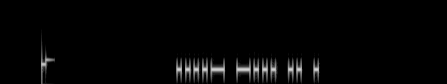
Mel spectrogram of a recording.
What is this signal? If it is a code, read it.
Morse code, heard as a keyed tone, about 27 wpm, 700 Hz. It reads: 4BIE
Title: Four Challenging Letter-Number Combinations 28wpm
